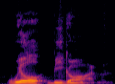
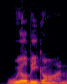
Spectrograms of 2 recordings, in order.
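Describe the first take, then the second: First: Very slow "will be gone"; slow emphasis. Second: Said in the usual way. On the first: Shown as a demonstration. Teacher driving home the loss of self, slowly. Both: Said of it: "let me underline the word".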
